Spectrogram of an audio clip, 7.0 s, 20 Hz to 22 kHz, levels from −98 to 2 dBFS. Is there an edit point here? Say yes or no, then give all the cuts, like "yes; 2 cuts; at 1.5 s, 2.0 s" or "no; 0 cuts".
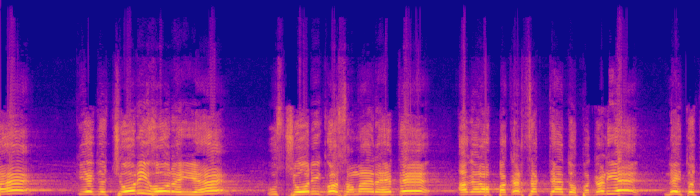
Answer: no; 0 cuts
